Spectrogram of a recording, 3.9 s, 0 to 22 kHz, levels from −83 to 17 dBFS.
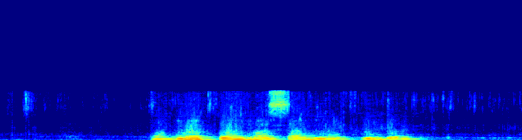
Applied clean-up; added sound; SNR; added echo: neural separator model SepFormer DNS4.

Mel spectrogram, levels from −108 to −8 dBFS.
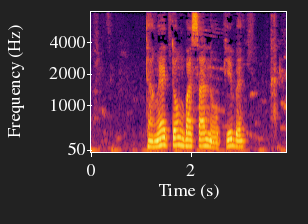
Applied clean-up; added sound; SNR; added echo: none; none; none; none.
